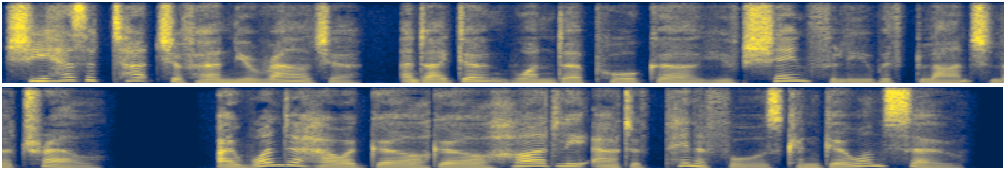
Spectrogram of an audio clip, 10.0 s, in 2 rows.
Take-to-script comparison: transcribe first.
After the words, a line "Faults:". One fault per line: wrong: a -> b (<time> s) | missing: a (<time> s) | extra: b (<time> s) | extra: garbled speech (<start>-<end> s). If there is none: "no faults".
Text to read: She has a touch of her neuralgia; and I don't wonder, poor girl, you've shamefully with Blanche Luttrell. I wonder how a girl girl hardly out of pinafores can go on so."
She has a touch of her neuralgia; and I don't wonder, poor girl, you've shamefully with Blanche Luttrell. I wonder how a girl girl hardly out of pinafores can go on so."
Faults:
no faults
